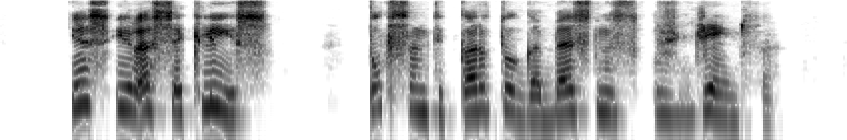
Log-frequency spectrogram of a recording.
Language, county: Lithuanian, Vilnius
